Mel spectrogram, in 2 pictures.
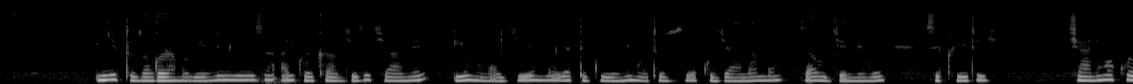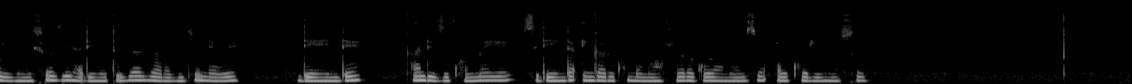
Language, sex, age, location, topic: Kinyarwanda, female, 18-24, Kigali, health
